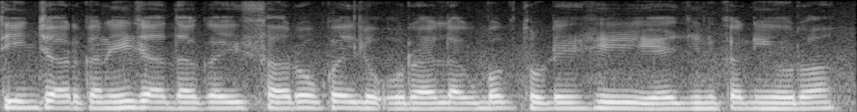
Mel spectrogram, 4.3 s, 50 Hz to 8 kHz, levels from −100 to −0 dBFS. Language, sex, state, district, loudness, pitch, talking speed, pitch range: Hindi, male, Uttar Pradesh, Shamli, -11 LUFS, 155 Hz, 310 wpm, 150-160 Hz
